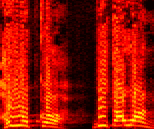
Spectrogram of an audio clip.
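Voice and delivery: high, angry yell; angry outburst. Acted. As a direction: curse and demand release. Cursing an attacker.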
